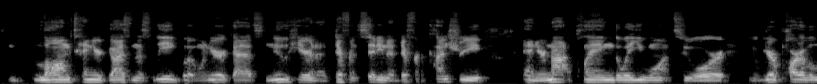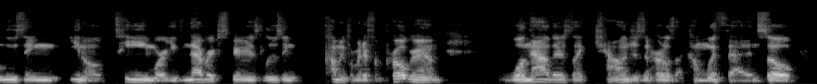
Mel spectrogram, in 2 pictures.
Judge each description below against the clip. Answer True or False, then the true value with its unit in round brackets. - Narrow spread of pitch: True (1.6 semitones)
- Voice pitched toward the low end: True (105 Hz)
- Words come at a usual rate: False (230 wpm)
